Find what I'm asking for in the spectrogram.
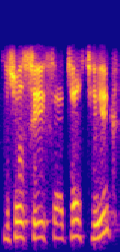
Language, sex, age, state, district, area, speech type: Kashmiri, male, 45-60, Jammu and Kashmir, Bandipora, rural, conversation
